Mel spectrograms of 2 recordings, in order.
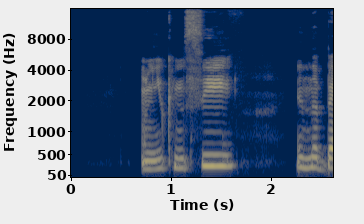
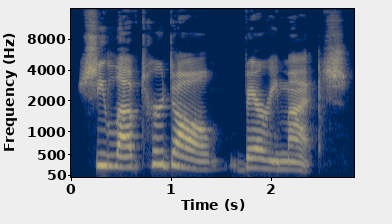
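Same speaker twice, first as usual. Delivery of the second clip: put-on slow, measured storytelling to children; story narration; 5 dB louder, slower than usual. A narrator's reading. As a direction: read it like a legend to a class. Teacher reads story aloud.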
